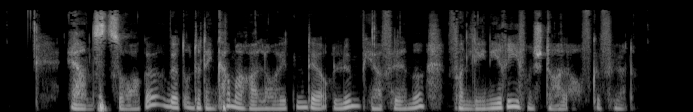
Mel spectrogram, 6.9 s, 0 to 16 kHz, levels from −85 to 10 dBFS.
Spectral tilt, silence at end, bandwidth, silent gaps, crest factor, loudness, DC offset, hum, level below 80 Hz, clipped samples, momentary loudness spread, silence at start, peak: -3 dB/octave; 0.65 s; 11.5 kHz; none; 26 dB; -26 LUFS; under 0.1%; none; -54 dBFS; under 0.1%; 18 LU; 0.35 s; -2 dBFS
